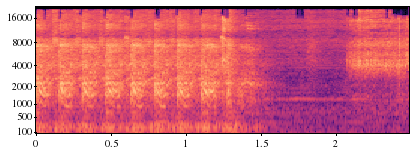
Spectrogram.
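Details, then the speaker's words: 2018 Kawasaki ZX-10R rebuild, starter fluid sprayed into three intakes: half a dozen quick firing pulses, then it dies into cranking; no-start from fuel starvation, fuel reaching the injectors but not spraying out, injectors only getting about 5 volts while cranking. "but yeah that's uh that's the issue figured it out it's not getting fuel so now I just have to figure out why"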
